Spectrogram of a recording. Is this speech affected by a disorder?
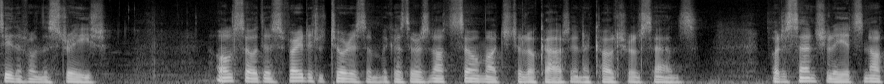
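Yes: Parkinson's; progressive, expected to get tougher, affects making steady non-wobbly lines.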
